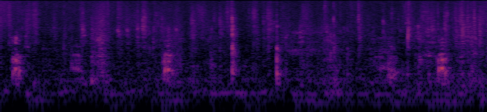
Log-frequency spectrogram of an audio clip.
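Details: Aggressive captive alpha female meerkat confronting its owner; a few short, high squeaks spaced about a second apart over rustling and scraping, followed by a person laughing.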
